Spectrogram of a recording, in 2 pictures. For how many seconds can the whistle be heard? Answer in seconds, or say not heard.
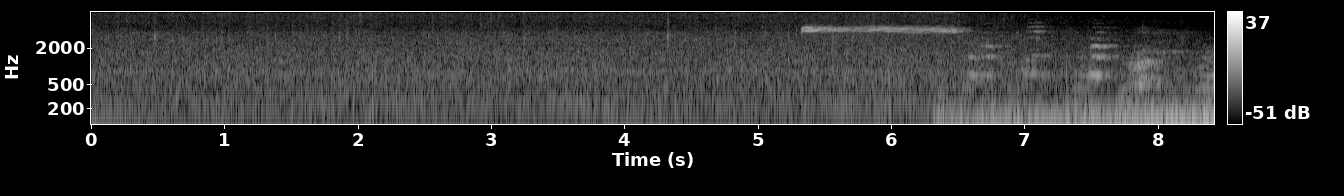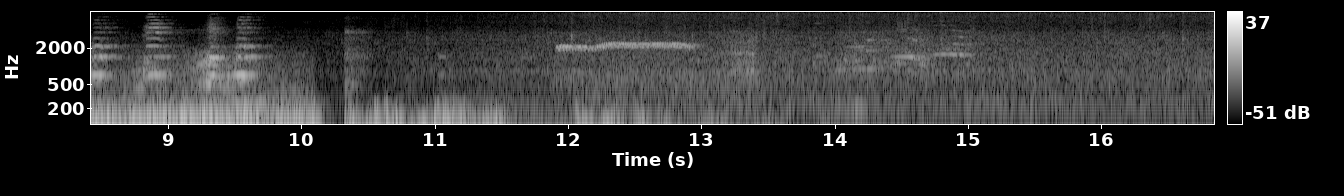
3 s.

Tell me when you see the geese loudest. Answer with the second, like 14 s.
9 s.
